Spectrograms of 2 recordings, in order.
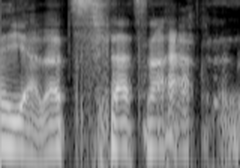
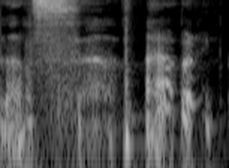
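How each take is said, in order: First: Said in the usual way. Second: Soft, breathy under-the-breath repeat; whispered aside. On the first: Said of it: "repeats it softer". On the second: Shown as a demonstration. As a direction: mutter it to yourself. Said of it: "repeated as aside".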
